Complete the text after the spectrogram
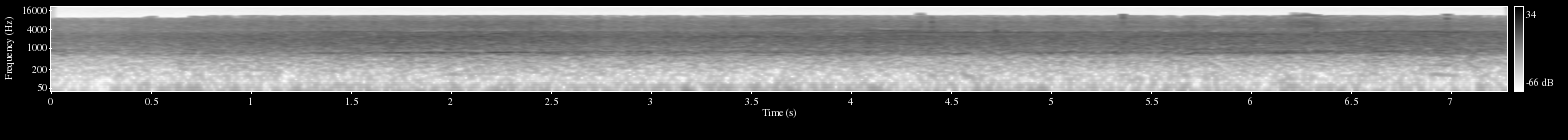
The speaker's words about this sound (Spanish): No le dejan hablar. Sigue ovacionando en pie todo el Carpena y no dejan hablar a Rafa.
